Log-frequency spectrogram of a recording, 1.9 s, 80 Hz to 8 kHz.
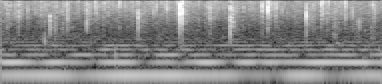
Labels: {"label": "biophony, midshipman", "recorder": "SoundTrap 500"}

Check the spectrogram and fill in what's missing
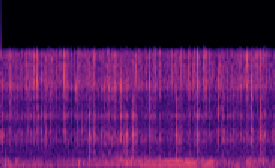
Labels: {"label": "biophony, cascading saw", "recorder": "HydroMoth"}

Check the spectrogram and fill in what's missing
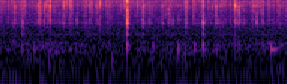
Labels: {"label": "ambient", "recorder": "HydroMoth"}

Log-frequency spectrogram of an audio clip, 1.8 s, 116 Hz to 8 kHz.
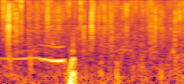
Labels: {"label": "biophony, cascading saw", "recorder": "SoundTrap 600 or HydroMoth"}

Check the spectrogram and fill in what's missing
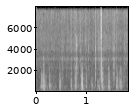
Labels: {"label": "biophony, sea urchins (Echinidae)", "recorder": "SoundTrap 600 or HydroMoth"}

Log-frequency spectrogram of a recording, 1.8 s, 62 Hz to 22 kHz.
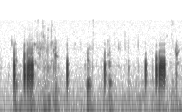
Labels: {"label": "biophony, knock croak", "recorder": "SoundTrap 300"}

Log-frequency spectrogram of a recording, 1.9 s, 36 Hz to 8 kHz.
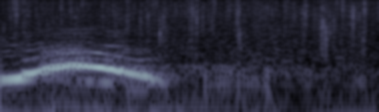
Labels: {"label": "biophony", "recorder": "SoundTrap 300"}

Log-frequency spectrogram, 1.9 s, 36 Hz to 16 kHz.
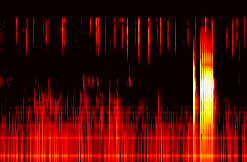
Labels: {"label": "biophony, knock croak", "recorder": "SoundTrap 300"}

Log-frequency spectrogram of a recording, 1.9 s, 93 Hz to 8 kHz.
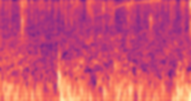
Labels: {"label": "biophony, dolphin", "recorder": "SoundTrap 500"}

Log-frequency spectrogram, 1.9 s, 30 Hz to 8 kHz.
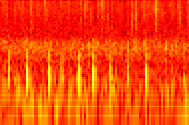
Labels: {"label": "biophony, pulse", "recorder": "SoundTrap 500"}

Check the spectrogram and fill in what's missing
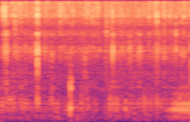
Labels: {"label": "biophony", "recorder": "HydroMoth"}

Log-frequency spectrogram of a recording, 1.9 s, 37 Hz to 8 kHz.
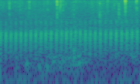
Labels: {"label": "biophony, rattle", "recorder": "SoundTrap 500"}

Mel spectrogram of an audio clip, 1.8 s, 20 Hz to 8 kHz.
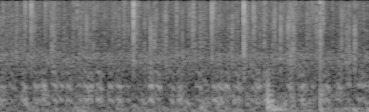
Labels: {"label": "anthrophony, mechanical", "recorder": "SoundTrap 300"}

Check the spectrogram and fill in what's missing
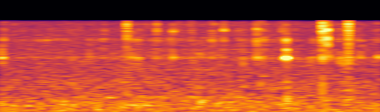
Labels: {"label": "ambient", "recorder": "HydroMoth"}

